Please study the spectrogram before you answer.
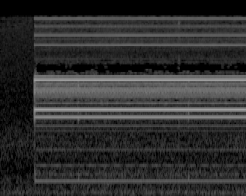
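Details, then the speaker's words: Child AED demonstration: after pads are placed on the child's chest, the AED announces charging and the rescuer calls everyone stand clear; a steady, piercing electronic tone starts suddenly and holds as the defibrillator charges before a shock. "everyone stand clear i make sure that i'm not touching the patient and no one else is shock either charging everyone stand clear"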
